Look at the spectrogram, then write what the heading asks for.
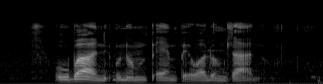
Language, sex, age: Swati, male, 19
